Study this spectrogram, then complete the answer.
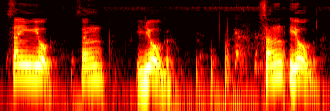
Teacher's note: संयोग बोलते हैं तो नाक से हवा निकलती है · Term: अनुस्वार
